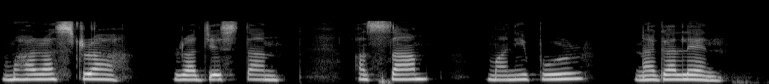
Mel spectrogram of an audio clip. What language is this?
Manipuri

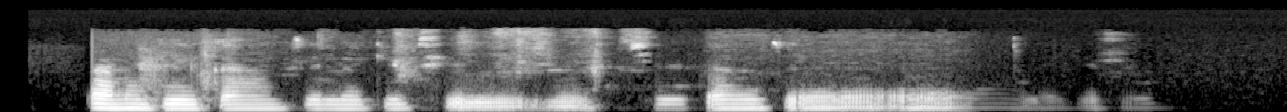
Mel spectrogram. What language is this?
Bangla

